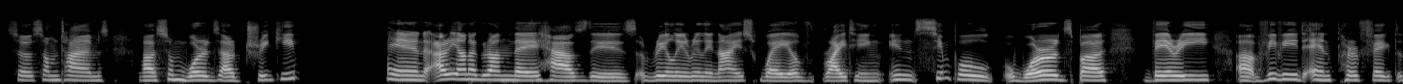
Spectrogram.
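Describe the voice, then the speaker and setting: A woman with an Italian accent hosts a music reaction in a clean, smooth voice. She speaks casually and with enthusiasm, repeating words as she works out her thoughts. The sound is dry and close. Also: mid-range voice, steady tone, fairly bright tone, no room sound. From Italy. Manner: enthusiastic, halting, repeats words while thinking. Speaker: music reaction video host.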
